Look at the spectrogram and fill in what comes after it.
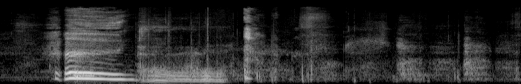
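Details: Mckenzie, a brown pet dog called Kenzie, gives a loud drawn-out whining howl that bends upward, then slides into a lower, rough growling moan; afterwards a person talks to her indoors.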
